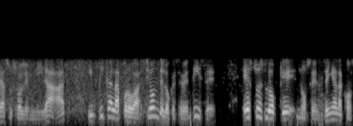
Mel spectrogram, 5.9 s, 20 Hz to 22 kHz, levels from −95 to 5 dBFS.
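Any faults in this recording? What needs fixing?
iLBC codec, throughout: the whole clip passes through this narrowband codec, so nothing is heard below about 300 Hz or above 3.6 kHz. Each frame's excitation is coded on its own, which gives the speech a plainly audible rough, synthetic edge. This fits the 13.33 kbps mode with 30 ms frames.

Lost iLBC frames at 1.94–1.99 s (30 ms), 3.50–3.59 s (60 ms) and 5.31–5.41 s (90 ms): the first falls between "su solemnidad implica" and "aprobación de". In each gap the decoder repeats the last pitch cycle mixed with noise, heard as a short buzzy, held vowel. The longer gaps fade further, which fits one, two and three lost frames. Speech recovers at once afterward.

Overdone noise removal from 2.73 s to the end, starting just after "aprobación de": the room noise, which sits about 23 dB below the speech, is suppressed too hard. 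Bands near the noise estimate are switched down or off, leaving near-silence with twinkling specks.

To fix these, use a wideband codec with forward error correction or a jitter buffer on a more reliable network path, and lower the noise reduction strength so it stops cutting into the speech.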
